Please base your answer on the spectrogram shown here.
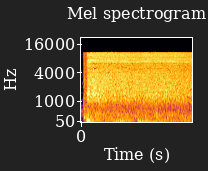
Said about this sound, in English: By the way, if you want to know the difference, AM sounds like this.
